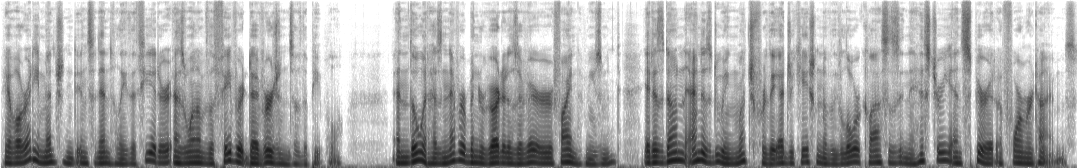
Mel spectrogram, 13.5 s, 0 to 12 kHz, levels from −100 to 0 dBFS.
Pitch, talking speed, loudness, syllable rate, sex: 115 Hz, 225 wpm, -18 LUFS, 6.8 syllables/s, male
